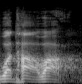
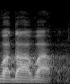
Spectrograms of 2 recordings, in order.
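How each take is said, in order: First: The middle consonant is an aspirated dh. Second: The middle consonant is a plain, unaspirated d. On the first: The name should be killed. The speaker calls it wrong. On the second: The name should be spoken. The speaker calls it right.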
